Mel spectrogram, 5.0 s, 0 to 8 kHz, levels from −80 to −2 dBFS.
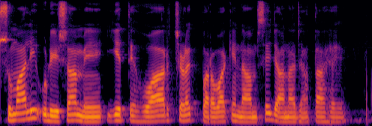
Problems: background sounds at intervals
